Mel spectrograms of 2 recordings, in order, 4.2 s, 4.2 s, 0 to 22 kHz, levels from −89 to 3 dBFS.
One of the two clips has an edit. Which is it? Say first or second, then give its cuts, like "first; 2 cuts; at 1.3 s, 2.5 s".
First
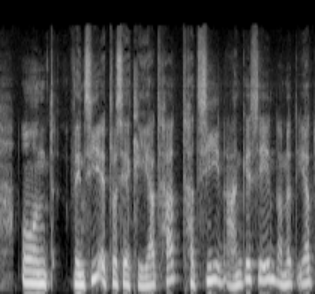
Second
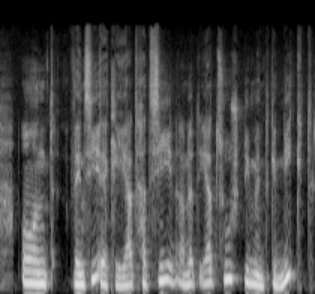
second; 3 cuts; at 1.3 s, 1.8 s, 2.4 s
